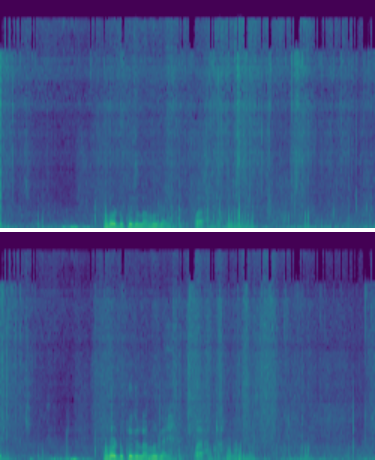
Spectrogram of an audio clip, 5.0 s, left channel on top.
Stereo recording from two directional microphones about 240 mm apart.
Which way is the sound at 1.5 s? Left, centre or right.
Right.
